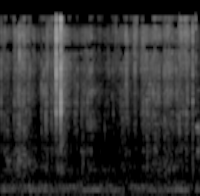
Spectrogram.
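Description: Plastic packaging crinkling softly as it is handled, with a sharper crackle about half a second in.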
